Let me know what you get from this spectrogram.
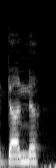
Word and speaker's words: Dunne: Like, come on, Olivia Dunne. Not nope, nope. There's a silent e there.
